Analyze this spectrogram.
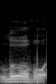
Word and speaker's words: Louisville: tell you that louisville and that's how you pronounce it louisville is 100 and i got one more guy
